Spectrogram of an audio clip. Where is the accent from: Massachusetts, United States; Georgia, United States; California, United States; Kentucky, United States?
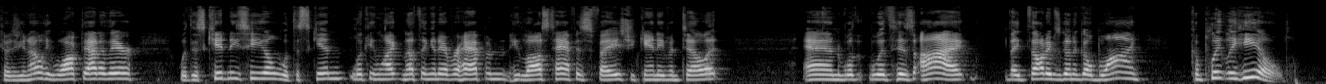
Georgia, United States; Rome; When I was growing up in Rome, Georgia, every single store in my hometown was closed on Sunday.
